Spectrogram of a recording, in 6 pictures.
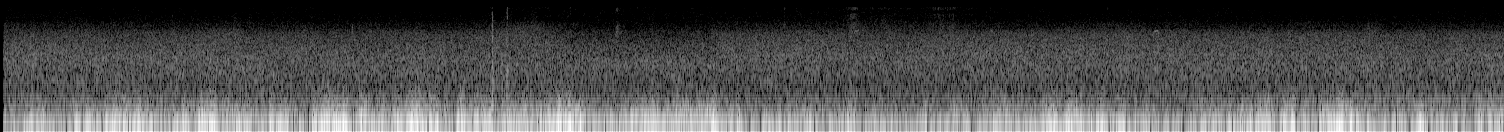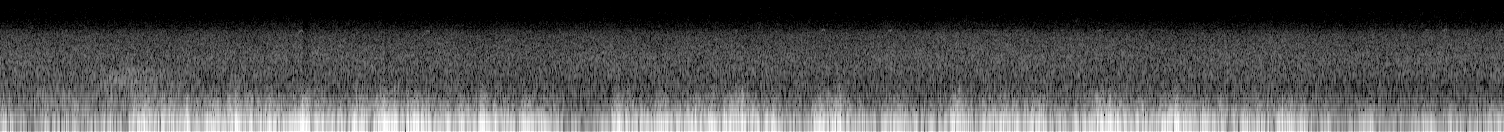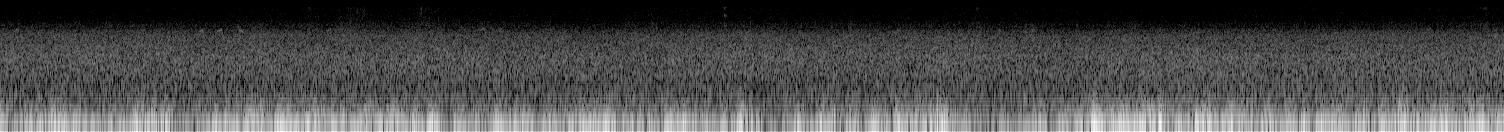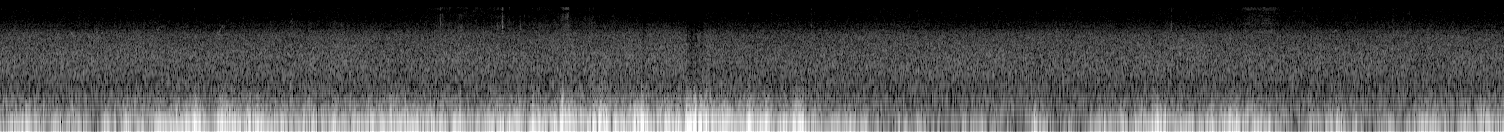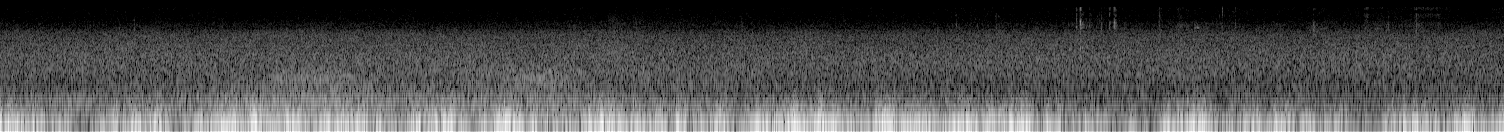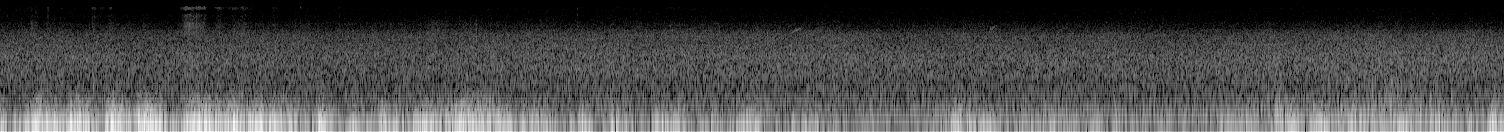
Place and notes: Transfagarasan, on the side of the road
Windy soundscape, on the side of the Transfagarasan road, second highest highway in Romania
